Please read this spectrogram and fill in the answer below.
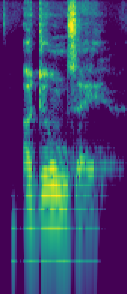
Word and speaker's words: Odunze: Odunze. O'Doomsday. Sorry. Yes, you got it. I always add an extra D in there.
